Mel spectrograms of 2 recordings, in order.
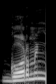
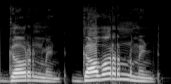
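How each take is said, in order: First: "गवर्नमेंट" run together as gor-ment; common mispronunciation. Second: "गवर्नमेंट" with every part sounded, ga-varn-ment; corrected pronunciation. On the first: Teacher showing what to avoid in "गवर्नमेंट", mispronounced as gor-ment. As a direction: say "गवर्नमेंट" with the middle sounds swallowed, gor-ment. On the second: Teacher correcting students on "गवर्नमेंट", pronounced fully as ga-varn-ment. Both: Shown as a demonstration. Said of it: "गवर्नमेंट नहीं".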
